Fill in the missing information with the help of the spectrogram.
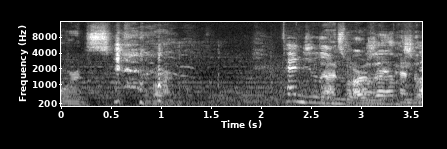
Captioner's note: laughs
